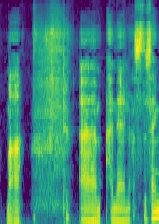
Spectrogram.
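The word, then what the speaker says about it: 吗: So that's where the meaning comes from, and the pronunciation comes from the horse character, ma.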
